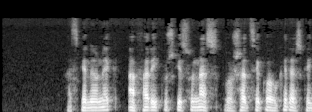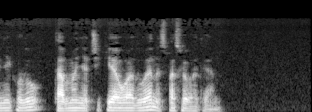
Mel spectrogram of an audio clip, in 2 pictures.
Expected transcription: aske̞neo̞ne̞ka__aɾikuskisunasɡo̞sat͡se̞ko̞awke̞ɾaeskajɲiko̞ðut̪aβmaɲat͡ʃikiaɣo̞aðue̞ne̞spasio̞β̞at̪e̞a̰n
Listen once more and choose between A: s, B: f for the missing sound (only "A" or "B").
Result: B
